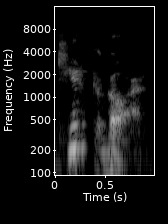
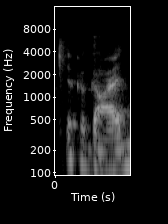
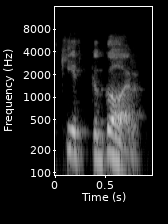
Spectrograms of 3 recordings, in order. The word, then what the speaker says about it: Kierkegaard: whose name was zorin kierkegaard right that's how you pronounce the names not pick a guard that this the d is silent in danish so it's keith gagor that's how you pronounce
